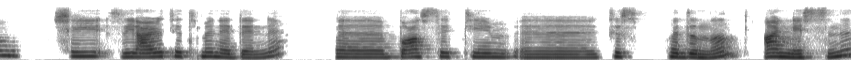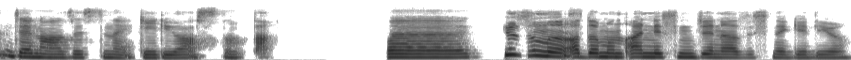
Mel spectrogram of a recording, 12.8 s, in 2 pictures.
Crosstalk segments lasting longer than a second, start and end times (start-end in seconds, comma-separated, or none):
none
